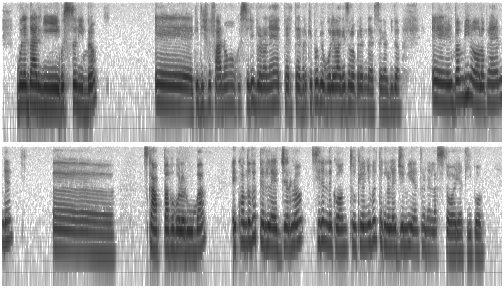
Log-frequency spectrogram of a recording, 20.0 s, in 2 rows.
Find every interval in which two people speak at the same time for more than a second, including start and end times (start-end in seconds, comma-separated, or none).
none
